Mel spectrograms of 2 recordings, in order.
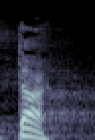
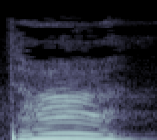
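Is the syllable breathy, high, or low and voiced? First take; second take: high; low. First: It is high in pitch and not voiced. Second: It is low in pitch with a buzzing throat. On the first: "it means high tone" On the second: "it means low tone voiced"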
